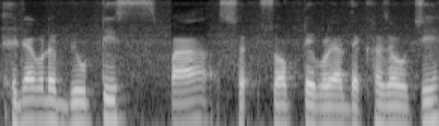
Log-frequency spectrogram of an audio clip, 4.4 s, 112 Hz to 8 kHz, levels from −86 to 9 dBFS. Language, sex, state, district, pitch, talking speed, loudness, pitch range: Odia, male, Odisha, Malkangiri, 125 Hz, 125 wpm, -17 LUFS, 115-135 Hz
